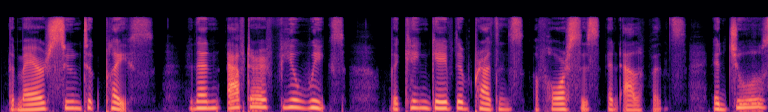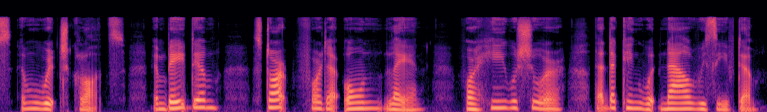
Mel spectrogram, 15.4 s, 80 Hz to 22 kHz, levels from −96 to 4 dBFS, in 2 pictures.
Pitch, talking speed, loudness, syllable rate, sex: 210 Hz, 170 wpm, -21 LUFS, 4.4 syllables/s, female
